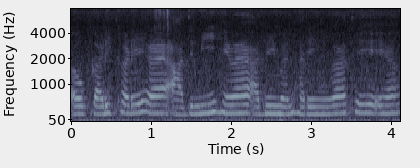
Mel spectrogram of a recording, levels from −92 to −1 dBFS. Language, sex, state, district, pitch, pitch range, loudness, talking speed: Chhattisgarhi, female, Chhattisgarh, Bilaspur, 220 Hz, 205-230 Hz, -42 LUFS, 190 wpm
